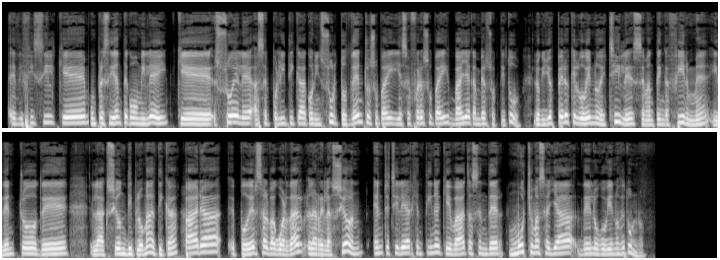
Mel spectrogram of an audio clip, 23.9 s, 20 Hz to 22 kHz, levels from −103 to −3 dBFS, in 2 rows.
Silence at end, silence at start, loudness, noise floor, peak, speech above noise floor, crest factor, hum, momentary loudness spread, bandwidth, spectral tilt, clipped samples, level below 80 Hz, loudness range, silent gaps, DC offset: 1.2 s; 0.1 s; -15 LUFS; under -90 dBFS; -2 dBFS; over 76 dB; 12 dB; none; 7 LU; 16 kHz; -7.5 dB/octave; under 0.1%; -38 dBFS; 3 LU; none; under 0.1%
